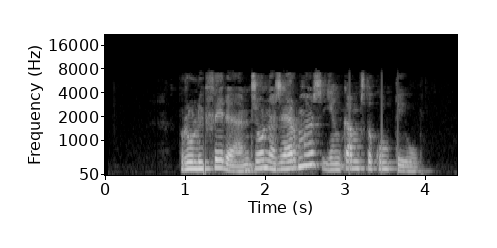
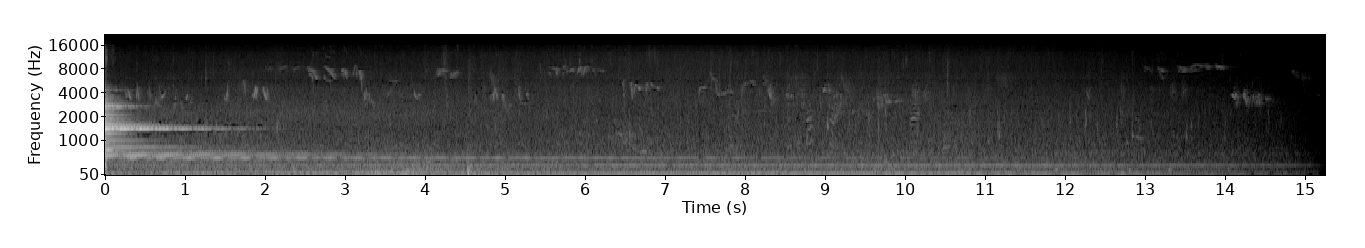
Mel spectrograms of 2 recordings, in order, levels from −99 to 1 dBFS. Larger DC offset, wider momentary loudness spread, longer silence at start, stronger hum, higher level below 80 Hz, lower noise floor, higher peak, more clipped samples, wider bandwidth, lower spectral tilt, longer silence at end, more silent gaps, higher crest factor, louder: neither; second, 10 LU vs 20 LU; first, 0.95 s vs 0 s; neither; second, -62 dBFS vs -54 dBFS; first, -80 dBFS vs -76 dBFS; about the same, -10 dBFS vs -10 dBFS; neither; second, 7.6 kHz vs 16 kHz; first, -6.5 dB/octave vs -4 dB/octave; second, 0.45 s vs 0.8 s; neither; second, 16 dB vs 30 dB; first, -26 LUFS vs -40 LUFS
